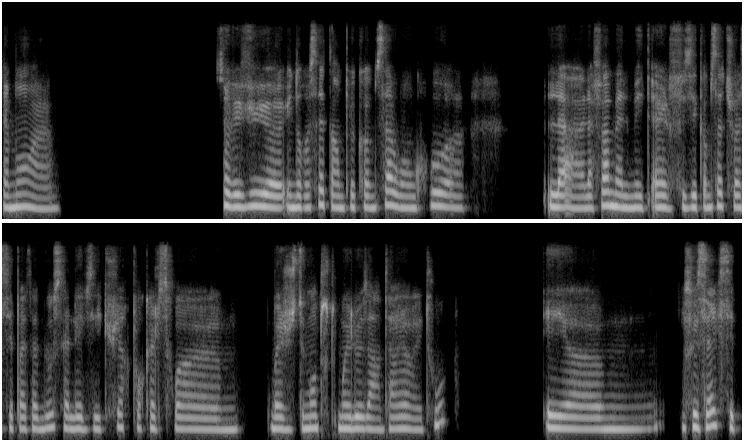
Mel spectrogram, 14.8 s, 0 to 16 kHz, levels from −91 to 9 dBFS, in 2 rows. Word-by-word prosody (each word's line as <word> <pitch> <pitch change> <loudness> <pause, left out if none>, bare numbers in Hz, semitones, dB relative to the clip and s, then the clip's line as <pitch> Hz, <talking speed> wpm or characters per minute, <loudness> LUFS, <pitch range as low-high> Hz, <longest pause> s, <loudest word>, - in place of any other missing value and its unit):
Vraiment, 205 +1 +2
heu 180 -1 -5 1.7
J'avais 210 -3 +4
vu, 220 +1 +4
heu, 195 -1 +4
une 200 0 +4
recette 205 +4 -1
un 200 -1 +1
peu 200 +1 -4
comme 200 -2 -3
ça 240 +2 +2
où 210 - 0
en 195 - -1
gros, 225 +3 -1
heu, 200 -2 -5 0.8
la 200 -3 +3
la 195 - 0
femme, 230 +4 +4
elle 200 -2 +3
m'ét 195 -1 +1
elle 205 -1 +2
faisait 200 +2 -1
comme 200 0 -2
ça 220 +1 0
tu - - -5
vois 205 -1 0
ses 205 +1 -5
patates 195 -1 -3
douces, 215 +2 -1
elle 195 - 0
les 195 0 +1
faisait 190 +1 -4
cuire 220 +3 -5
pour 205 -3 -8
qu'elles 205 -2 -2
soient, 195 0 -3
hem, 185 -1 -3 0.3
bah 200 - +3
justement 200 +2 +2
toutes - - +2
moelleuses 200 -1 +2
à - - -2
l'intérieur 195 +1 -3
et 180 - -6
tout 280 - -6 0.9
et 210 -4 +5
hem 190 -1 -1 0.3
parce 215 - -1
que 225 - +6
c'est 225 +3 +3
vrai 250 - +4
que - - -3
c'est 205 -1 -2
200 Hz, 215 wpm, -26 LUFS, 190-210 Hz, 1.7 s, que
